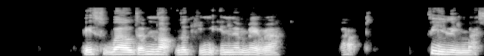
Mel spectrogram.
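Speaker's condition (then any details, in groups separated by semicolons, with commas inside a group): Muscular dystrophy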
